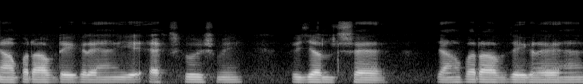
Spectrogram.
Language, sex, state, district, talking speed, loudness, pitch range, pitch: Hindi, male, Haryana, Rohtak, 175 wpm, -18 LUFS, 110-115 Hz, 110 Hz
